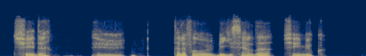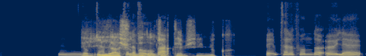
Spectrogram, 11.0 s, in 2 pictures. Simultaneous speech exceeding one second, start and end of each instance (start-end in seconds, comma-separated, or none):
6.7-8.0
